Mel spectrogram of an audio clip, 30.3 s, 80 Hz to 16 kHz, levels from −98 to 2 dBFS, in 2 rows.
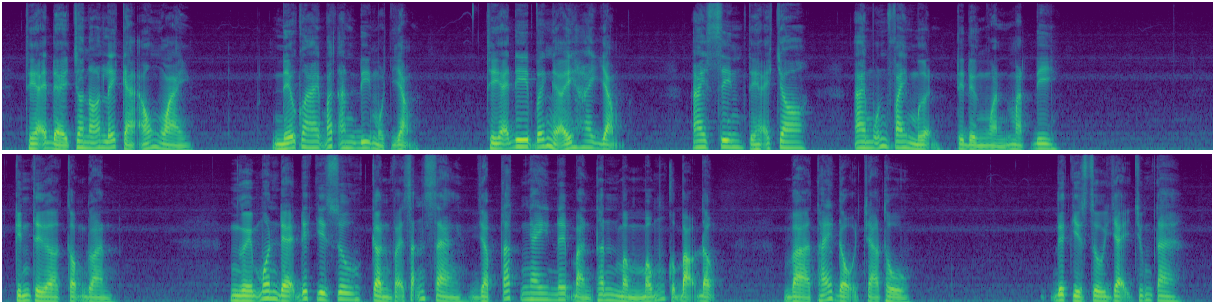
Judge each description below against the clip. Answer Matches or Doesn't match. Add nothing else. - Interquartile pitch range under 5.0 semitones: Doesn't match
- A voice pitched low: Matches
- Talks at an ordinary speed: Doesn't match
